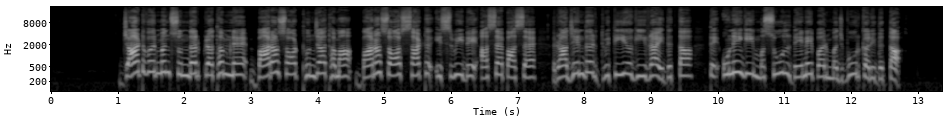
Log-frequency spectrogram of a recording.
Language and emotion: Dogri, neutral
